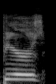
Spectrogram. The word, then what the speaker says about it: Piers: say his name right most people call him Pierce when Speirs and he doesn't even bother to correct them huh yeah he doesn't think about this okay Piers Morgan a guy who people say his name wrong constantly calling him Pierce instead of peers and he doesn't even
